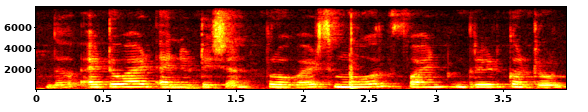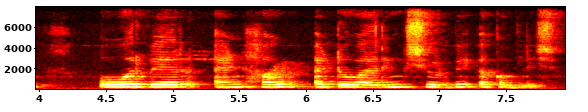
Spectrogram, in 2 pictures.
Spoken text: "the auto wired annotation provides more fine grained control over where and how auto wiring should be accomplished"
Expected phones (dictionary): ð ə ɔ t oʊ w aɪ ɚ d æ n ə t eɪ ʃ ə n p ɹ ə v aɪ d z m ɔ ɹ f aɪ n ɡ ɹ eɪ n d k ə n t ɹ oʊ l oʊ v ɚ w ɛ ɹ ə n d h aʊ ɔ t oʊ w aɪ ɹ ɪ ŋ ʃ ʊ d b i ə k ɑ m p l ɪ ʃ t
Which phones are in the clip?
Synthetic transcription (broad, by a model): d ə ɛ t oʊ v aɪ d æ n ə t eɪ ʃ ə n p ɹ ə v aɪ d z m ɔ ɹ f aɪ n ɡ ɹ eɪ d k ə n t ɹ oʊ l oʊ v ɚ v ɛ ɹ ə n d h aʊ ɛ t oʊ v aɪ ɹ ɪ ŋ ʃ ʊ d b i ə k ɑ m p l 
